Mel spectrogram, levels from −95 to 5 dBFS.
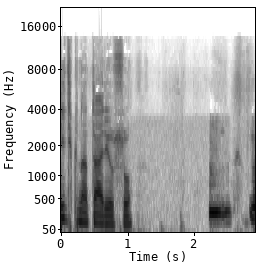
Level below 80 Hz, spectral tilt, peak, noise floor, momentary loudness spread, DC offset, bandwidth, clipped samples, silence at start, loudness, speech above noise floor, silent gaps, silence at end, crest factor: -40 dBFS; -7 dB/octave; 0 dBFS; -47 dBFS; 9 LU; under 0.1%; 13.5 kHz; under 0.1%; 0 s; -12 LUFS; 36 dB; none; 0 s; 12 dB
